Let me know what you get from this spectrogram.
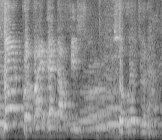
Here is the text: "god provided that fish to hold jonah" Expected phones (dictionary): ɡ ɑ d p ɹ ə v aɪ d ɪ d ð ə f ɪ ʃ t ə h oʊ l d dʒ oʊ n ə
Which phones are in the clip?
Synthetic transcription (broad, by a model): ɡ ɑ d p ɹ ə v aɪ d ɪ d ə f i s t ə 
